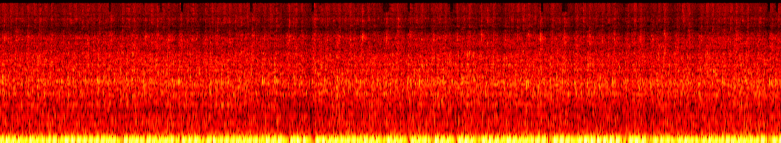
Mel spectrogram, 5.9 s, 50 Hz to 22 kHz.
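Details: Honda CB400T Dream twin after service: lumpy, uneven low beat that stumbles now and then; carburettors badly unsynchronized, right carb way off.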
